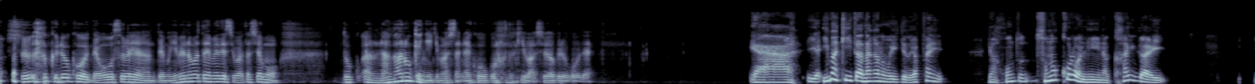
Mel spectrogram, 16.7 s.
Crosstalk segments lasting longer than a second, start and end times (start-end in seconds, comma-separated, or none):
none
